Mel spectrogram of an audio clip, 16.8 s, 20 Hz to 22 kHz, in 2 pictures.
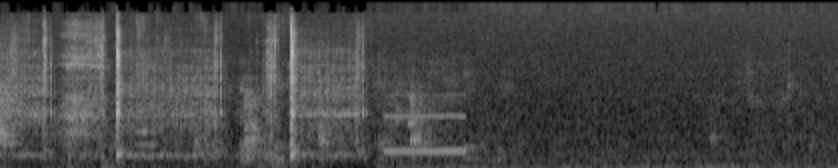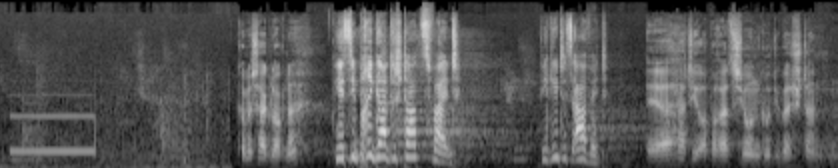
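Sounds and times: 
steady electronic telephone ringback tones: 3.4s - 4.7s, 8.5s - 9.4s
speech: 10.8s - 13.1s, 13.8s - 16.7s.

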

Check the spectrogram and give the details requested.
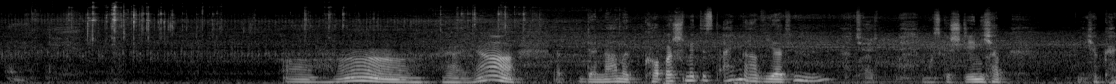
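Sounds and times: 
small metal toy key clinking as it is passed between hands: 0.1s - 5.7s
speech: 2.8s - 3.6s, 5.1s - 11.1s.

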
